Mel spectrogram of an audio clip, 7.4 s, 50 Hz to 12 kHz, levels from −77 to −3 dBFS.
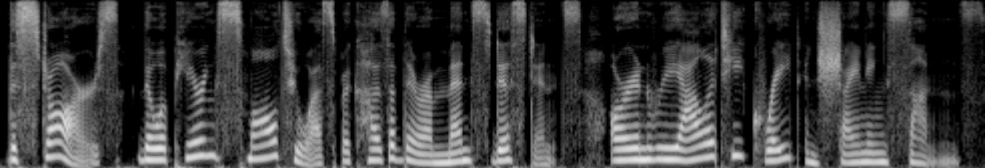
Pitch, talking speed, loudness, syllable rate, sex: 210 Hz, 155 wpm, -18 LUFS, 4.7 syllables/s, female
